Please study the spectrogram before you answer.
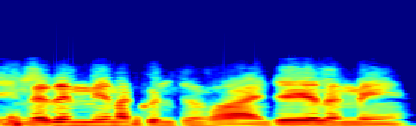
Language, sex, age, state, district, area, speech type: Telugu, male, 18-30, Andhra Pradesh, East Godavari, rural, conversation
